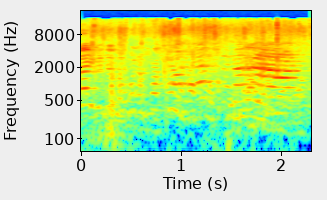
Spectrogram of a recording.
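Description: Background voices: people talking, with children's voices among them and a higher-pitched voice near the end.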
